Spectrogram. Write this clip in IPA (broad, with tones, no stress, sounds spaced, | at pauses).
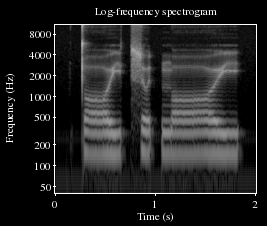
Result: t̪ ɔː˥ j t͡s ɵ˥ t̚ n̪ ɔː˥ j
